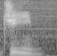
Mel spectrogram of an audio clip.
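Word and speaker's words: ج: Nous arrivons maintenant à la prononciation de la lettre Jim.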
